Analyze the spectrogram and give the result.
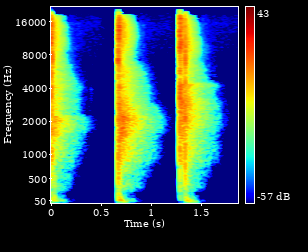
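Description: Two people clap their hands: three sharp claps, evenly spaced about two thirds of a second apart, each a loud crisp smack with a brief ringing tail. No voices accompany them.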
